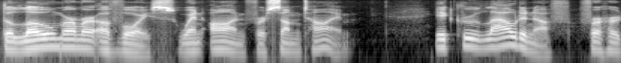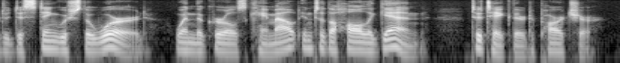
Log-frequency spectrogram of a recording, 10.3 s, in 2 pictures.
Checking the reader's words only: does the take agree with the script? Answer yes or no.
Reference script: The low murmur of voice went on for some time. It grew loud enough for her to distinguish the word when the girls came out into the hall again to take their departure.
yes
